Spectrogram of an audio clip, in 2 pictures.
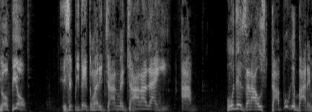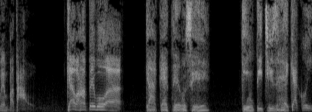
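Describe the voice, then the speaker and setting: Speaking at a moderate pace, a man uses a high pitch with very wide swings. His speech has long, frequent pauses. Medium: fan dub. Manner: smooth, falsely friendly, scheming.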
